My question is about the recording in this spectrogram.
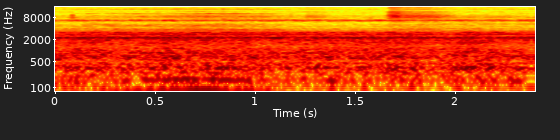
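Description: Chopped red onions frying in hot oil in a kadai: a steady, even sizzle with a low hum underneath.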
